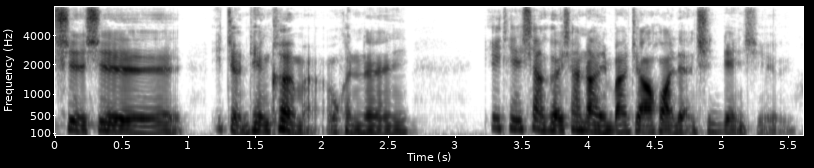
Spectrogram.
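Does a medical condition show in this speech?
Yes: hearing loss; hearing loss from enlarged vestibular aqueduct, long auditory-speech training with therapist 蘇心怡 into junior high, electronic hearing device; articulation clear enough, too fast, speeds up and loses breath when absorbed, heavy nasality, mistaken for overseas student.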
